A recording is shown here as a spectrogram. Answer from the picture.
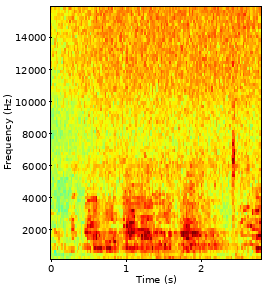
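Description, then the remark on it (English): Several hundred people crowded into a street in an industrial part of Tacoma, Washington, on a rainy Saturday roar and chant together, a dense wash of many voices shouting at once, steady and loud throughout with rising cheers. “Despite the weather, several hundred people crowd into a street in an industrial part of town.”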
